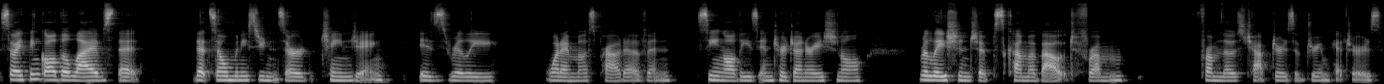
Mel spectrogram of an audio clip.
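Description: In an American accent, a woman talks at a moderate pace with a medium pitch and monotone, flat intonation. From US West Coast, Orange County, Southern California. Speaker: nonprofit founder. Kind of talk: interview.

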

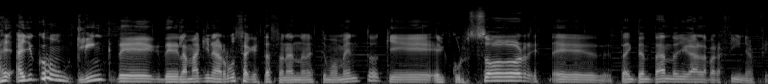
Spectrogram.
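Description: Music plays behind a man with a Chilean accent who speaks at a moderate pace and a medium pitch, with lively intonation and hardly any pauses. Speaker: radio host. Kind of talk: casual chat.

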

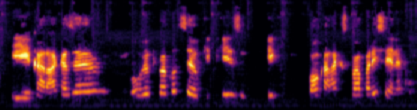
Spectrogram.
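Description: The speaker has a Brazilian accent and a moderate pace. There are long, frequent pauses and big swings in loudness. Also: man. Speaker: podcast co-host and flag football player. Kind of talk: casual sports chat.

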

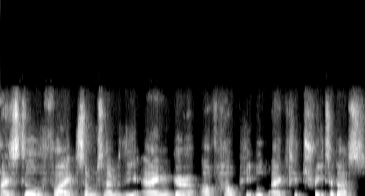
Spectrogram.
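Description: A man with a Danish accent speaks at a fairly high pitch with ordinary pitch variation. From Denmark. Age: 50s. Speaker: author. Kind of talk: casual chat.

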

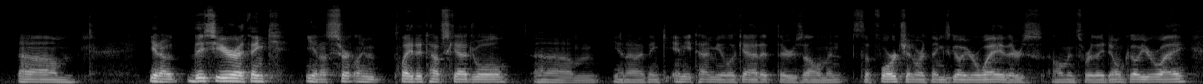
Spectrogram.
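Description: Speaking in an Upper Midwest accent, a man keeps a moderate pace, a medium pitch and fairly even intonation. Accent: Upper Midwest American. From Wisconsin (Stevens Point). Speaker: college soccer coach. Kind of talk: interview.

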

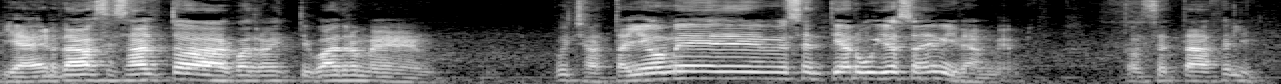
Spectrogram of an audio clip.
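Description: Audible room echo surrounds a man who talks at a fairly quick pace with lively intonation. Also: fairly high pitch for a man. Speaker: amateur triathlete. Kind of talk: interview.

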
